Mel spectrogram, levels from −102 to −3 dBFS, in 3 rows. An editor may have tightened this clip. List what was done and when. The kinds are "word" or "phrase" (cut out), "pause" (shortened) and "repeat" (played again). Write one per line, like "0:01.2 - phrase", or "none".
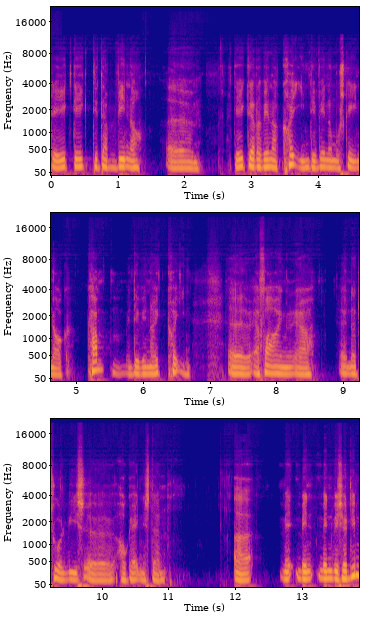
none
